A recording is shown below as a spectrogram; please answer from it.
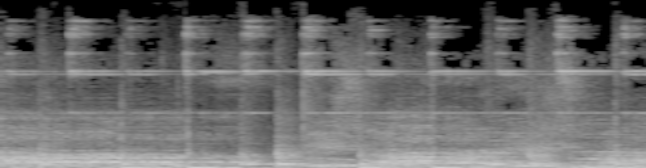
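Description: A man singing a Vaishnava devotional chant in kirtan style. His sustained, wavering melody runs over a steady percussion beat.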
